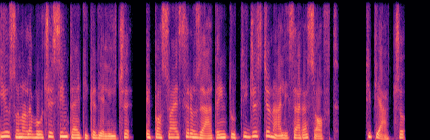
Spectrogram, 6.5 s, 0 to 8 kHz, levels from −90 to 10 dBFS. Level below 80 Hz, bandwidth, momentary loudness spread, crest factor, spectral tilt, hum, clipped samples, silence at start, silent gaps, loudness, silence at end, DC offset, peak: -42 dBFS; 8 kHz; 8 LU; 10 dB; -6 dB/octave; none; 0.5%; 0 s; 1.99-2.19 s, 5.07-5.47 s; -11 LUFS; 0.4 s; under 0.1%; 0 dBFS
